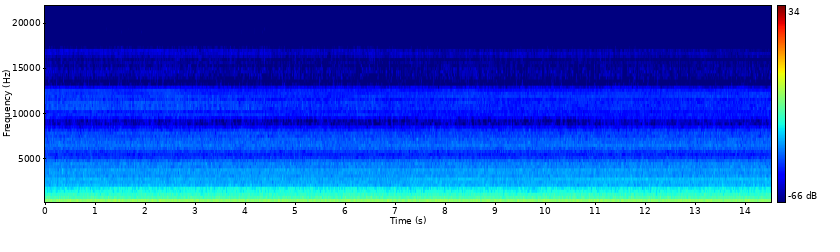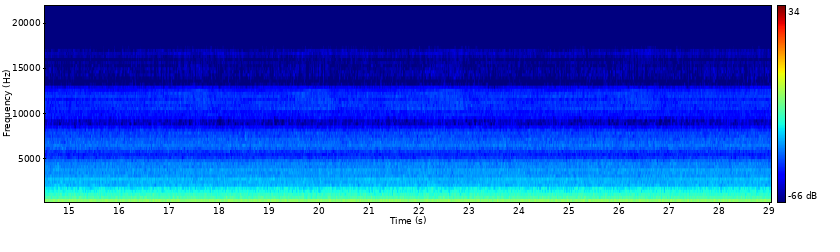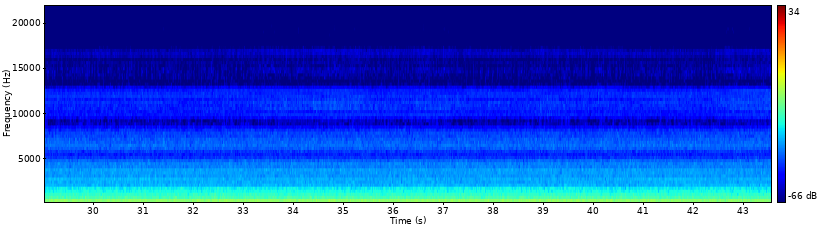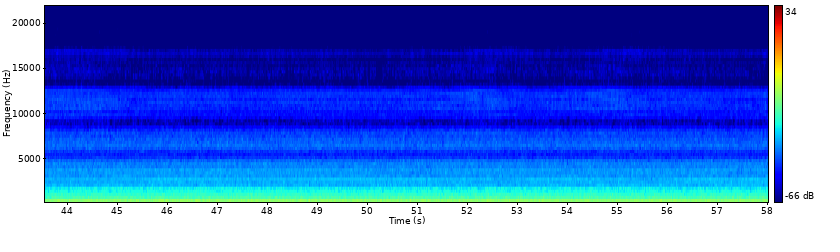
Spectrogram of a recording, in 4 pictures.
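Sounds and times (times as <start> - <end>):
heater fan air rush: 14.1 - 58.0.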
